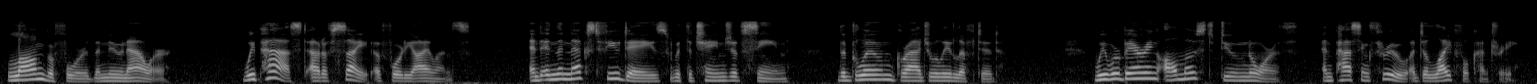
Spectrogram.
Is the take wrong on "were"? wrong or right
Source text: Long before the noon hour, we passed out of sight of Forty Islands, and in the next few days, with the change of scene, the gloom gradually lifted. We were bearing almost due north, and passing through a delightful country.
right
